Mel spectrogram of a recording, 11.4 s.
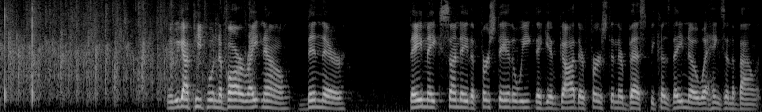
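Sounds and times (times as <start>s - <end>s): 
sharp single claps: 0.0s - 2.7s
crowd clapping: 0.0s - 3.9s
speech: 2.5s - 5.2s, 6.1s - 11.4s.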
